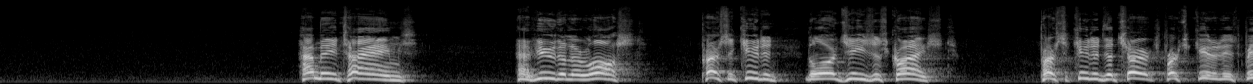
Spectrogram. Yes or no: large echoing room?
yes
